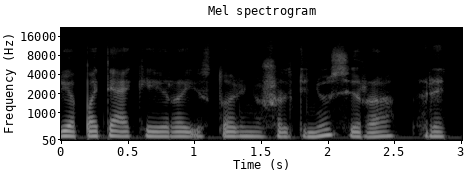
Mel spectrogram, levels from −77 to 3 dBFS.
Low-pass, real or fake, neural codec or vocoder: 19.8 kHz; fake; autoencoder, 48 kHz, 128 numbers a frame, DAC-VAE, trained on Japanese speech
